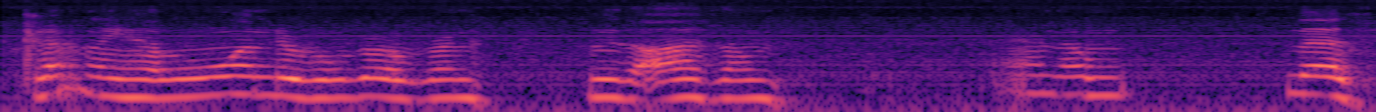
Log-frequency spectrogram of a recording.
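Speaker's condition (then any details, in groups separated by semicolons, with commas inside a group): Cerebral palsy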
